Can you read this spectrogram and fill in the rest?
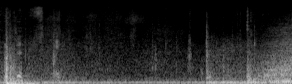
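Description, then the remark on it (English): A taxi cab idles with a steady low engine rumble while a few sharp clicks and thumps sound as a passenger opens the door and gets out of the cab. “I'm just getting out of the cab.”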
